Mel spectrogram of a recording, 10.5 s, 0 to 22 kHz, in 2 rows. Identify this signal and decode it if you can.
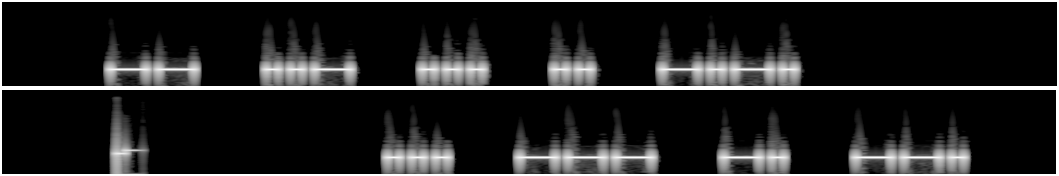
Morse code, heard as a keyed tone, about 20 wpm, spaced as for 14 wpm, 700 Hz. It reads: MUSIC SONG
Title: 2x Character Spacing - Top 500 Words - 20wpm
